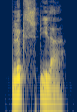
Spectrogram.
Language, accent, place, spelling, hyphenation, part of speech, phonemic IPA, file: German, Germany, Berlin, Glücksspieler, Glücks‧spie‧ler, noun, /ˈɡlʏksˌʃpiːlɐ/, De-Glücksspieler.ogg
- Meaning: gambler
